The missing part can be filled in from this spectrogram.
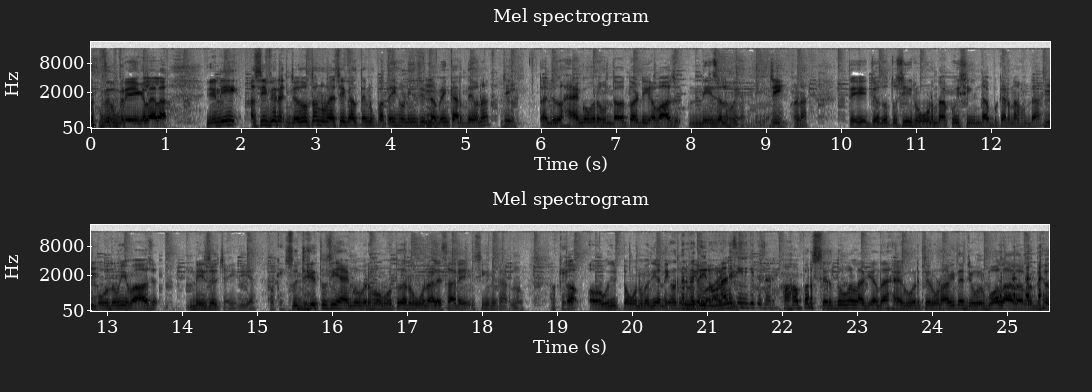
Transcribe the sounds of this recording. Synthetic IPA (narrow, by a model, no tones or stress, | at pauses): t̪ubɾeːklɛːlaː | jaːniːəsĩːpʰɪɾd͡ʒəd̪õːt̪ʊaːnũːɛːseːɡəlt̪ɛ̃ːnũːpət̪aːiːɦoɽ̃ĩːəs̬ĩːd̪əbɪ̃ŋɡkəɾd̪eːɦõːnaːd͡ʒiː | t̪ãːd͡ʒəd̪õːɦɛ̃ːŋɡoːʋəɾɦʊ̃nd̪aːoːt̪ʊaːɖiːəʋaːzneːzəlɦoːd͡ʒã̰ːnd̪ḭːɛ̰ːd͡ʒiːhɛːnaː | t̪eːd͡ʒəd̪õːt̪̬ʊsĩːɾoːɳd̪aːkoːiːsiːnɖəbkəɾnaːɦʊnd̪aːoːd̪õːʋĩːəʋaːz | neːzəlt͡ʃaːiːd̪iːɛːokesoːd͡ʒeːt̪ʊsĩːɦɛ̃ːŋɡoːʋəɾɦoːʋõːt̪oãɾoːnaːleːsaːɾeːsiːnkəɾloːoːt̪ãːoːd̪iːʈoːnʋəd̪ijãːnɪodəɾoːaːlesiːnkiːt̪eːsaːɾeːhãːpəɾsɪɾd̪oːɡəɳləɡd͡ʒãːnd̪aːɦɛ̃ːŋɡoːʋəɾt͡ʃəɾoːɽaːʋiːt̪̬ãːd͡ʒoːɾbɔːtlaːd̪aːbənd̪aː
